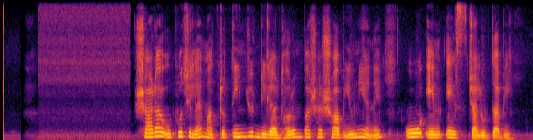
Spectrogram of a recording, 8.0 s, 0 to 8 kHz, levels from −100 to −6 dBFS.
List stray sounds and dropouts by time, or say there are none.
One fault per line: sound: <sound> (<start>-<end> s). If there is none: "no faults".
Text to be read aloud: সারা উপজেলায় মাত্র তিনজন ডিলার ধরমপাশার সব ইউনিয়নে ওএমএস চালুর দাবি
no faults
